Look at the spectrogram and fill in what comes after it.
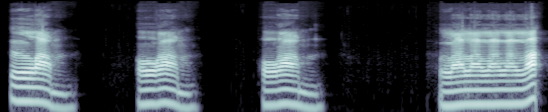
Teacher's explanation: Jadi setengah lingkaran lidah kita dibentuk setengah lingkaran kemudian di sentuhkan ke gusi-gusi keras bagian atas.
